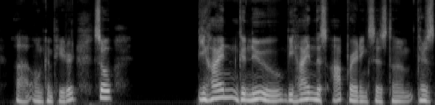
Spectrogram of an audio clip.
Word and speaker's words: GNU: what you're talking about, do not pronounce it like the antelope like animal that may live in other continents.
